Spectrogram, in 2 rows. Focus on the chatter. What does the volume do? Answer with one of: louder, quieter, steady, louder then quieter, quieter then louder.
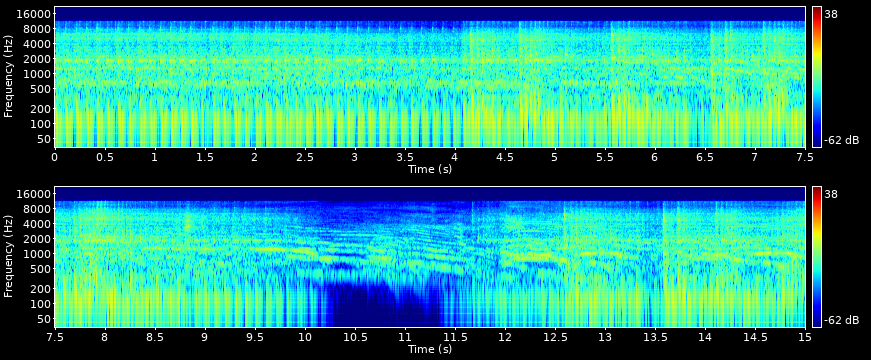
steady.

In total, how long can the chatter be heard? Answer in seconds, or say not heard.
15 s.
